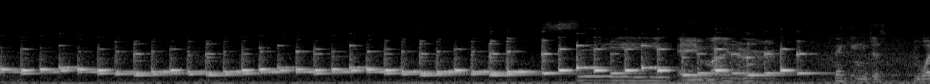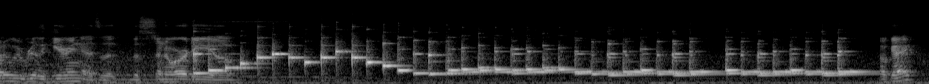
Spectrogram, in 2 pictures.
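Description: Xylophone played with two mallets in double stops: quick, even strokes sounding two notes at once, moving up and down within a narrow range. A quick run climbs and falls back in the middle.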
